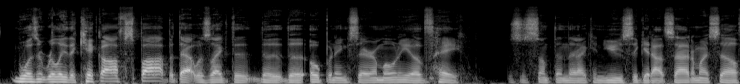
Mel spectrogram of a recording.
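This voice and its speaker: A plain, everyday voice with an American accent moves at a fairly quick pace with ordinary pitch variation. The recording is very clean, with a silent background. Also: man. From South Florida, Port St. Lucie. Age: 30s. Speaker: jail ministry volunteer, recovering addict. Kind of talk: testimony.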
